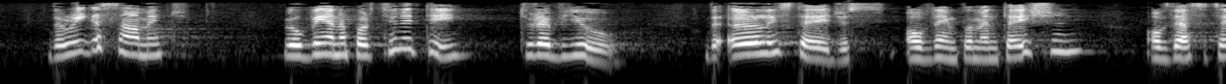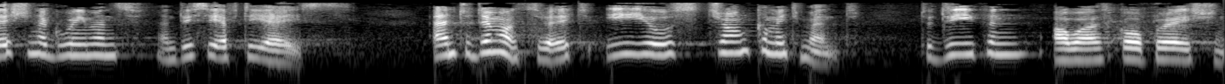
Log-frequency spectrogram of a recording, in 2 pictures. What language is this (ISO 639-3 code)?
eng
